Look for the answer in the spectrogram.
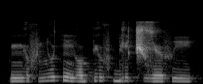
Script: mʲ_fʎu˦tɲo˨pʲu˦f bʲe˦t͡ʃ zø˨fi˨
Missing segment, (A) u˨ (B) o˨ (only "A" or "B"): B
